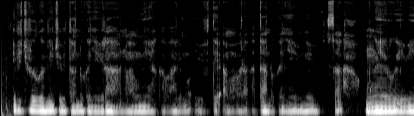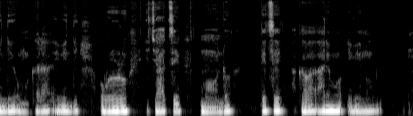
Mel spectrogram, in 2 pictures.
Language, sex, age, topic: Kinyarwanda, male, 25-35, health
